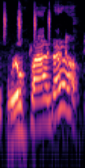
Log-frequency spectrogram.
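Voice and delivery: real laughing. Real, not acted. Teasing a friend about the trivia questions, loud laughing. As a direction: crack up and belt it out. Laughing at co-host's self-deprecating joke.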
